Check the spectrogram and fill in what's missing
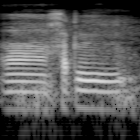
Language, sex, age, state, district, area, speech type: Assamese, male, 60+, Assam, Lakhimpur, rural, spontaneous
